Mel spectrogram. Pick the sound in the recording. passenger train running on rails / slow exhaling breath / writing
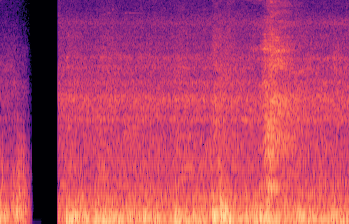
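passenger train running on rails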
